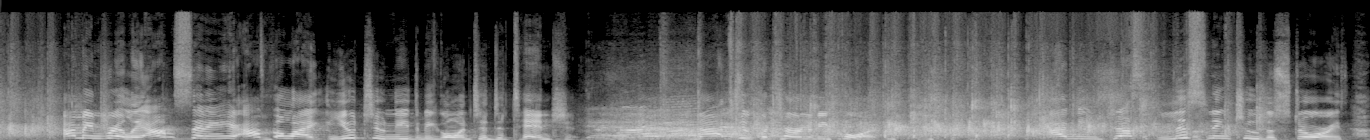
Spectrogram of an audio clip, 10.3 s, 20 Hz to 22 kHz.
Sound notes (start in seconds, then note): 4.5 audience agreeing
